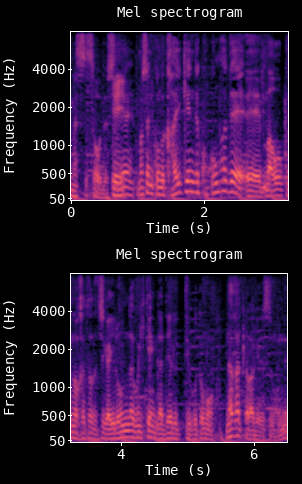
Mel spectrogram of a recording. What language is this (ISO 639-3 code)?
jpn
